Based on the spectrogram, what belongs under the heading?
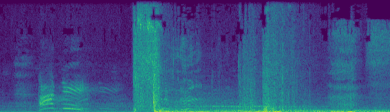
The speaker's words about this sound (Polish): Przywódca zabity? Strzały latają, matko!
